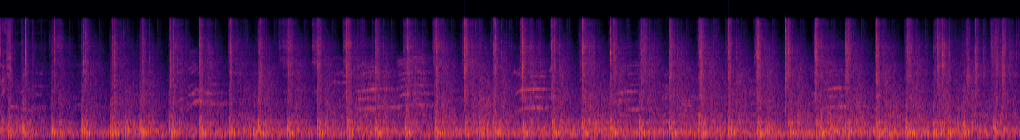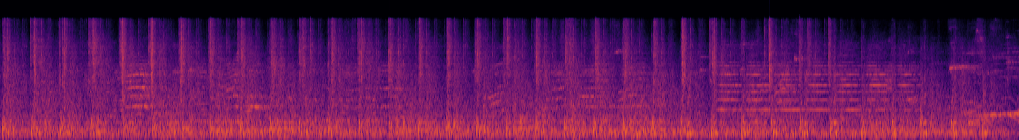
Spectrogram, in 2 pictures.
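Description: Handball spectators in a sports hall keeping up a fast, steady beat, with shouts and cheering over it. Near the end a long held tone sounds above the noise.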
